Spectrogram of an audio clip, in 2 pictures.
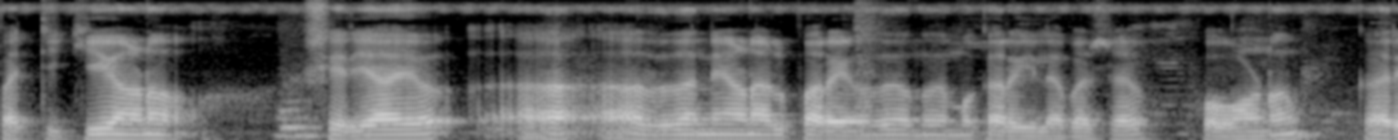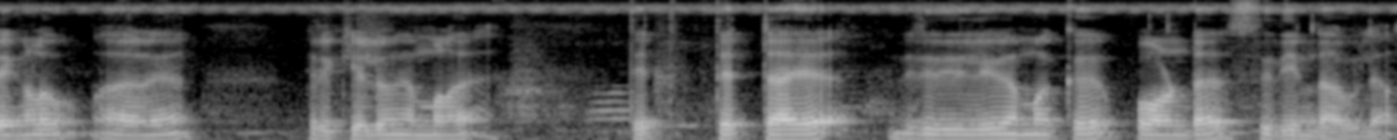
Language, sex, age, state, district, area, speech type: Malayalam, male, 30-45, Kerala, Malappuram, rural, spontaneous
